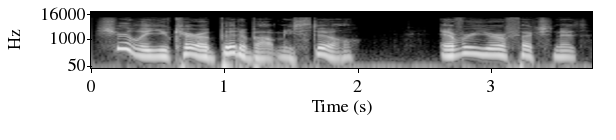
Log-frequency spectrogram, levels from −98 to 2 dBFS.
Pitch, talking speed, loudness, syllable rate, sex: 165 Hz, 160 wpm, -17 LUFS, 6.2 syllables/s, male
